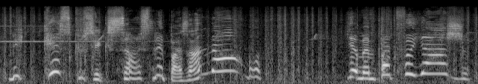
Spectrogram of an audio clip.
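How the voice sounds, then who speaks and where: High-pitched grumpy cartoon swallow. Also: female voice, sing-song, moderate pace. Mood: impatient grumbling. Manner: complaining, demanding, theatrical. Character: grumpy, fussy female swallow, weary migrating bird. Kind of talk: preschool cartoon acting. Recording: music behind the voice.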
